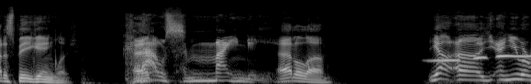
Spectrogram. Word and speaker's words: Meine: Oh, Meine.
